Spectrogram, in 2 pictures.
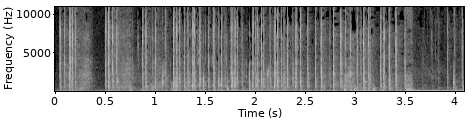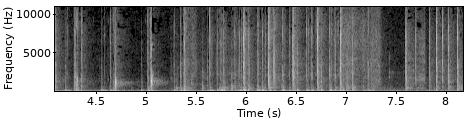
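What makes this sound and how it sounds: Long nails tap and scratch the side and rim area of a hollow white Chipotle paper cup held upright. The result is a dense run of rapid, crisp taps mixed with papery scraping and crinkling, bright at the top with soft hollow thumps underneath. Each tap dies away almost instantly.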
